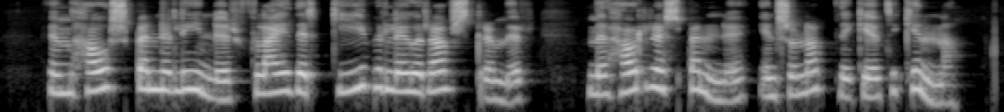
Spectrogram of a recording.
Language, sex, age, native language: Icelandic, female, 30-39, Icelandic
